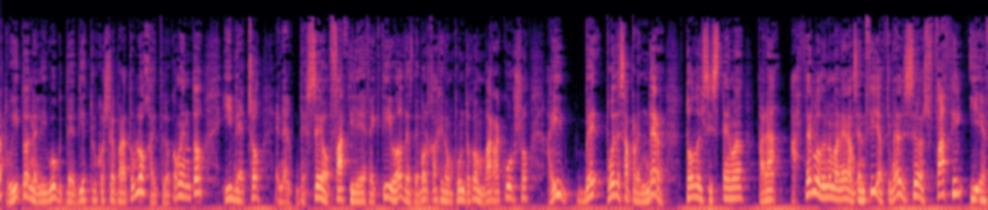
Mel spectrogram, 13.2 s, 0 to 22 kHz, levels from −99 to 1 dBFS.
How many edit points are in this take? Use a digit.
2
